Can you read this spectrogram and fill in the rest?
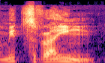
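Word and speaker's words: מצרים: país de Egipto que en la Biblia se pronuncia mitz raí se escribe al principio con una letra men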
